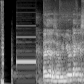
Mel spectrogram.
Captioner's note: beep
